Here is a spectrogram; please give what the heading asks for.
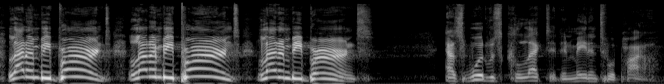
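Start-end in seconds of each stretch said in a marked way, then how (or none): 0.1-3.7 very loud, high, slow chant; crowd yelling. Retold or imitated. Crowd demanding Polycarp's burning, yelling. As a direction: roar it like a mob. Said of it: "The crowds begin to yell".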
